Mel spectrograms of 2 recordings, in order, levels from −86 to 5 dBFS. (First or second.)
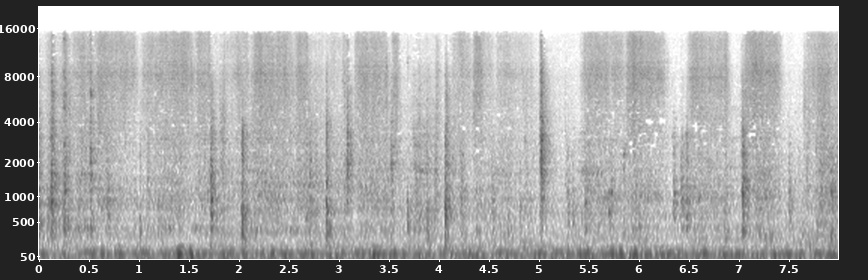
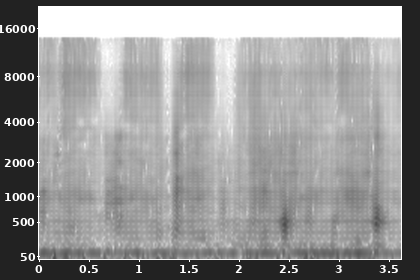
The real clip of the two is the first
